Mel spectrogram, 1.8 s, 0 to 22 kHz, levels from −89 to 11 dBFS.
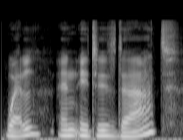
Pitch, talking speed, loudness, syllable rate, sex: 160 Hz, 165 wpm, -14 LUFS, 3.2 syllables/s, male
